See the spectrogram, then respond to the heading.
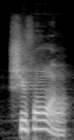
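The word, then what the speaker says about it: chiffon: शिफॉन। शिफॉन। तो ये जो शी है ये किससे बनना है? CH से ही बनना है, शिफॉन।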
